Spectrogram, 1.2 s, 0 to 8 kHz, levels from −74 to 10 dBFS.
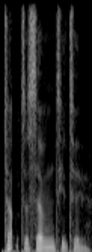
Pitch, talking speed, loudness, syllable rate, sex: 95 Hz, 145 wpm, -21 LUFS, 5.6 syllables/s, male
